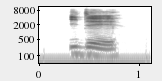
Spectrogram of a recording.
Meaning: to ideate
- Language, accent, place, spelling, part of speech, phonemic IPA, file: French, France, Lyon, idéer, verb, /i.de.e/, LL-Q150 (fra)-idéer.wav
